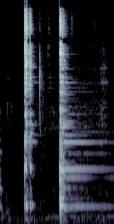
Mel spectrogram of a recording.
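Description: Chrome metal bowl knocked as it is put down, then struck again a little over a second in and left ringing with a clear metallic tone that fades slowly.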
